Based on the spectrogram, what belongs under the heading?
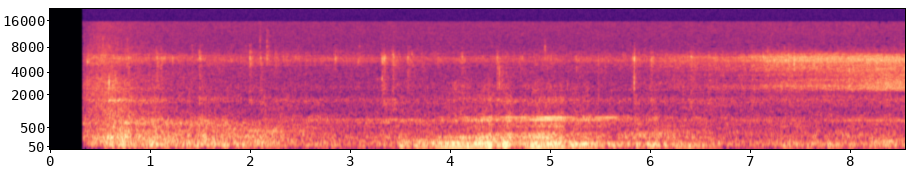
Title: Delta Airlines Airbus A319-114 N359NB DL1657 BOS-DTW (FOPP whistling sound)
